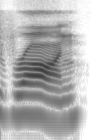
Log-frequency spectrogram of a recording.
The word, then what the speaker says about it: wrong: The next one is wrong. W R O N G. Notice the silent W at the beginning.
